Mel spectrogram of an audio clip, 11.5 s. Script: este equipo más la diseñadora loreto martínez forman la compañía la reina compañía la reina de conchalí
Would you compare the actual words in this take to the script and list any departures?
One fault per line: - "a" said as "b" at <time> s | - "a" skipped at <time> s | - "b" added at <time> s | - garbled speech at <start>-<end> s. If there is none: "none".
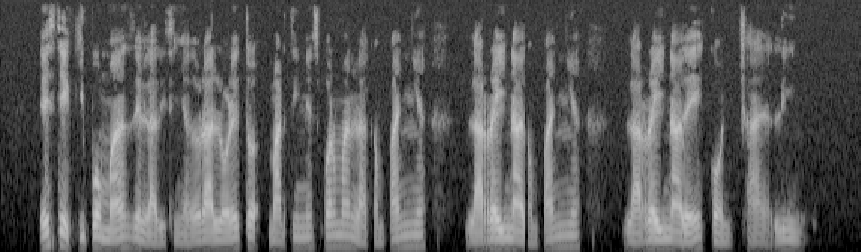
none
